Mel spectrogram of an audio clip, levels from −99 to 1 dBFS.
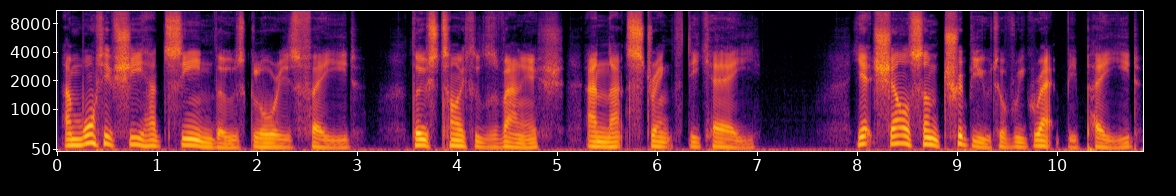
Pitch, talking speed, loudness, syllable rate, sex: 115 Hz, 135 wpm, -19 LUFS, 3.7 syllables/s, male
